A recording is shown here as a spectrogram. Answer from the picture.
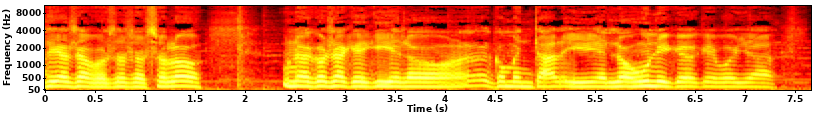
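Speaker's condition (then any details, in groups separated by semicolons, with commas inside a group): Cerebral palsy; present from birth, brain damage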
